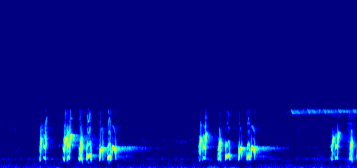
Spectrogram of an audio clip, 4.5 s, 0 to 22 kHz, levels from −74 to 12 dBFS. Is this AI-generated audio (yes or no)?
no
